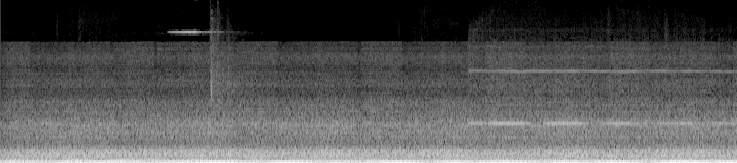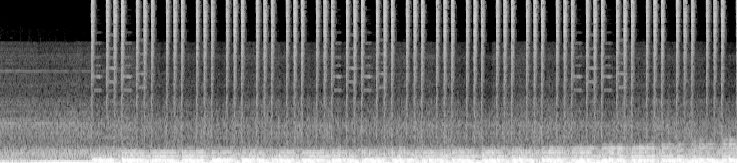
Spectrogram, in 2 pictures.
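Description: Music: a low droning opening with faint held tones, then about sixteen seconds in a steady beat with a heavy bass line comes in.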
